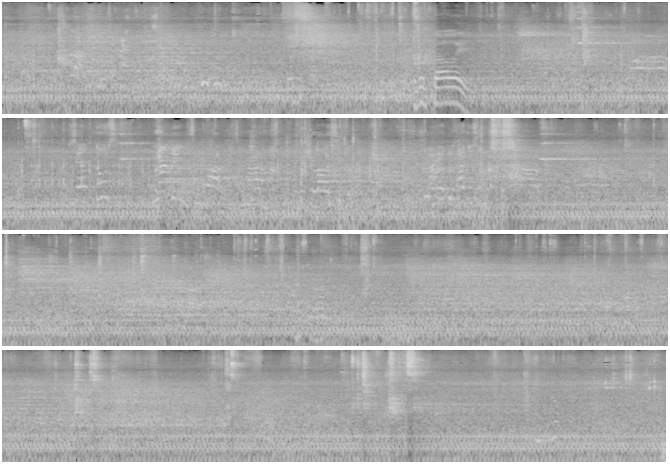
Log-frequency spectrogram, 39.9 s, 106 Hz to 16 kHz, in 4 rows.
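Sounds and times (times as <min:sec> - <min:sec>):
steady low hum: 0:00.0 - 0:39.9
steady mechanical rushing noise: 0:00.0 - 0:39.9.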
